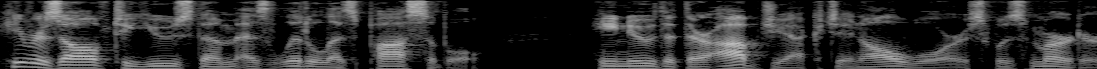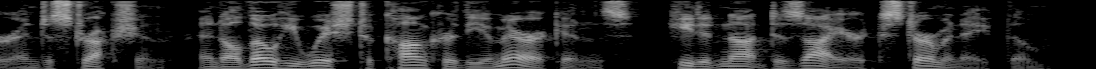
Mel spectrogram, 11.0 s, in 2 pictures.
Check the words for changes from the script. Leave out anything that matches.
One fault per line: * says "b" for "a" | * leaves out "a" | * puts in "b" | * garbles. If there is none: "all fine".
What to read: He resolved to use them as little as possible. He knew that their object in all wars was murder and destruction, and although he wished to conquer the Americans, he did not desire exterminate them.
all fine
